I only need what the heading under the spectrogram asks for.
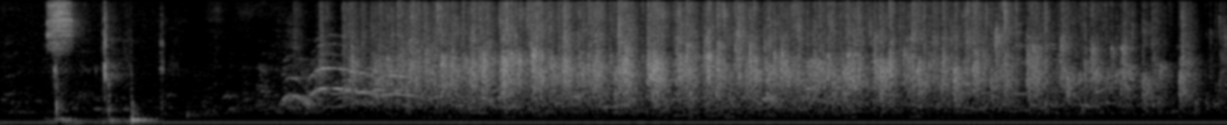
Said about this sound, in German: Der Applaus gilt natürlich den äh, Kids von der Powerbox gestern, die diesen Film mitgedreht haben.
